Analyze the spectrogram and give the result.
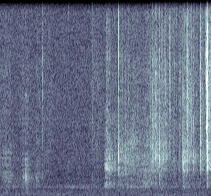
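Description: Both hands squeeze and crush handfuls of small, dry, brittle green soap shavings and crumbs in a yellow plastic bowl, using palms and fingers. After about two seconds of faint hiss, bright, dry crunching and crumbling crackles build up, ending in a few sharper, louder crisp snaps as the pieces break apart.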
